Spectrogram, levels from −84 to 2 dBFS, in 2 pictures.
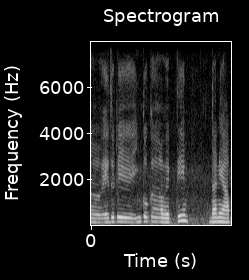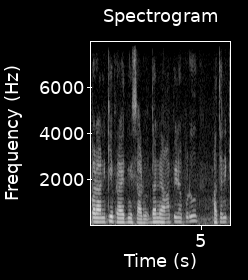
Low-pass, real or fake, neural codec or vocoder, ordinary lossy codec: none; real; none; none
